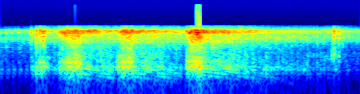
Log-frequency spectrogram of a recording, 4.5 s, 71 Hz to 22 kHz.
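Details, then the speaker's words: Honda CRF100F dirt bike with FMF exhaust: crisp single-cylinder bark with a few sharp throttle blips settling back to idle; normal, healthy free-revving running. "Yep this is what this is what she sounds [Applause] like"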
